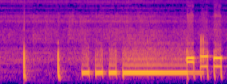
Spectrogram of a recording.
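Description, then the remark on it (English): Two sharp clicks, then a quick series of loud telephone keypad tones, a longer steady tone, and a few final beeps at a higher pitch as a phone call is transferred to the Ocean City Police, with no one speaking. “I'll connect you to the police. Stay on the line.”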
